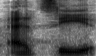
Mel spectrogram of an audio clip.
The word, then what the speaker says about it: Etsy: have been selling on Etsy since 2010 what I got started in 2010 on Etsy and I used to pronounce it EA I couldn't even pronounce it right but I was selling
